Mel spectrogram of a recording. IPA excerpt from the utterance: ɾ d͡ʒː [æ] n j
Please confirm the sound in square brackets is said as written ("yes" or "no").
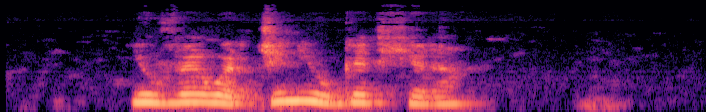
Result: no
